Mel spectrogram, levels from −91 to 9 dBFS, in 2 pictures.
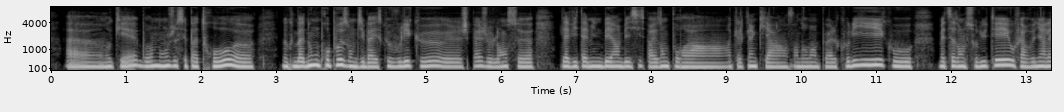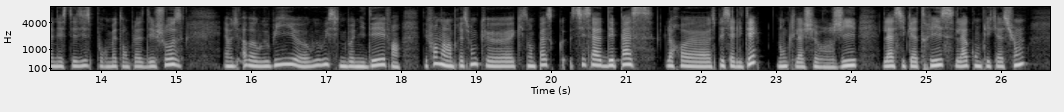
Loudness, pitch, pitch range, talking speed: -22 LUFS, 175 Hz, 165-190 Hz, 225 wpm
